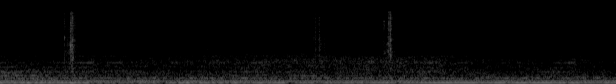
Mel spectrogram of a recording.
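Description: Three short, sharp clicks over a low, steady hum: one just under a second in, then two more about three and four seconds in.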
